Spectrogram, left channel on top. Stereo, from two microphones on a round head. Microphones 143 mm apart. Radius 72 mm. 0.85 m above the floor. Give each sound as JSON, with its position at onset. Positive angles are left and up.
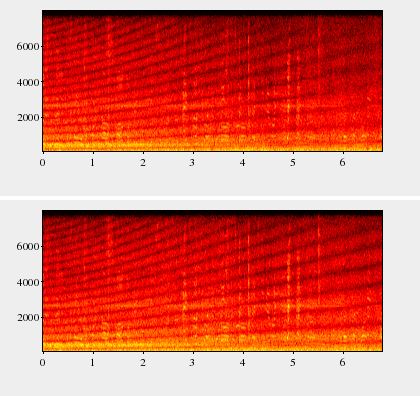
{"t": 0.0, "sound": "an aircraft", "side_deg": 20}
